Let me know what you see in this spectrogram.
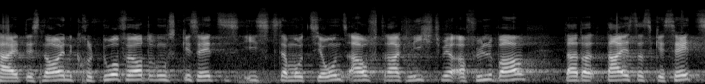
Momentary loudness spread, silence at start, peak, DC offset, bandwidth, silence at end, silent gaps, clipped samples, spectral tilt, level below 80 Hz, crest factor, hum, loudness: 10 LU; 0 s; 0 dBFS; under 0.1%; 12.5 kHz; 0 s; none; under 0.1%; -4 dB/octave; -68 dBFS; 18 dB; none; -18 LUFS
